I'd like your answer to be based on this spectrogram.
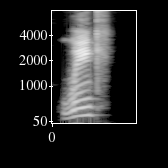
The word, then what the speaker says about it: Winc: I'm talking about Wink. It's spelled W-I-N-C. Not the way like you do with your eye when you're like flirting with a sexy person, or you're telling like a great joke to somebody secretly across the room.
